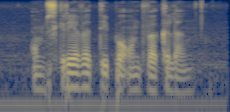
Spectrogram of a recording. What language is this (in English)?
Afrikaans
